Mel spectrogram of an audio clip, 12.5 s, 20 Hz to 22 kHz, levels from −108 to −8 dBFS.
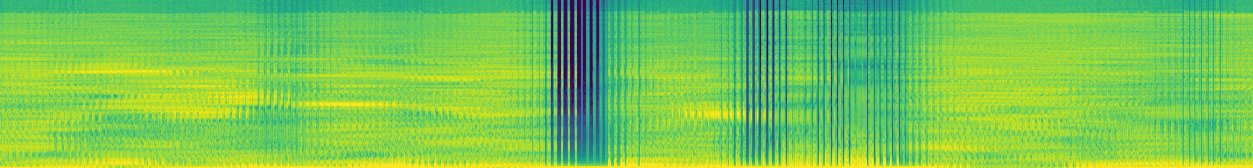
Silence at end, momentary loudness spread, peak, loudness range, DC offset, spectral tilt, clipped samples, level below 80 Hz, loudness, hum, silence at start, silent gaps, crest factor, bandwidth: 0 s; 7 LU; 0 dBFS; 4 LU; under 0.1%; -2 dB/octave; 40%; -10 dBFS; -2 LUFS; none; 0 s; none; 2 dB; over 20 kHz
